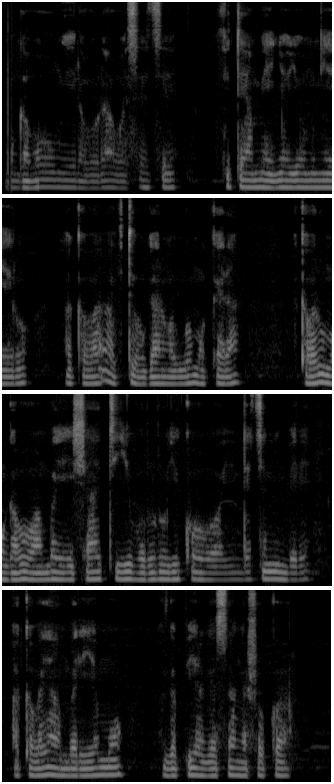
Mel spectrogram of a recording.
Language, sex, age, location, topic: Kinyarwanda, male, 36-49, Huye, health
